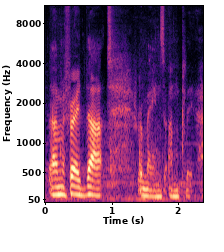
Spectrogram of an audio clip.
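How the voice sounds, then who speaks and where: An actor playing a courteous, reflective older investigator in a video game, speaking in measured, formal, wordy sentences. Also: male voice, medium pitch, over music, close to an everyday voice. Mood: measured, explanatory. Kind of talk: cinematic game dialogue with long exposition.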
